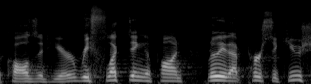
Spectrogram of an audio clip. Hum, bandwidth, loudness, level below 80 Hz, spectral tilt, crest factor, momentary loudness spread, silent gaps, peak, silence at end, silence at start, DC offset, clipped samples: none; 17.5 kHz; -29 LUFS; -68 dBFS; -6 dB/octave; 18 dB; 12 LU; none; -12 dBFS; 0 s; 0.1 s; under 0.1%; under 0.1%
